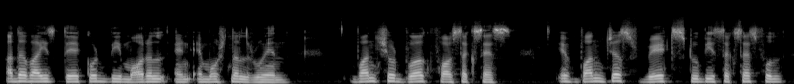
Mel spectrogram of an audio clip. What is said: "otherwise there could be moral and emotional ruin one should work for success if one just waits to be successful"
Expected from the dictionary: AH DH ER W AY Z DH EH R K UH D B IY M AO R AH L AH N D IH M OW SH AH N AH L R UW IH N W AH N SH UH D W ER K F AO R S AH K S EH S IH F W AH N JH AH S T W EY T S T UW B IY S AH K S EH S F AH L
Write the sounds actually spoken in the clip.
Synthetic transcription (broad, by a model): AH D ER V AY Z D EH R K UH D B IY M AO R AH L AH N D IH M OW SH AH N AH L R UW IH N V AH N SH UH D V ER K F AO R S AH K S EH S IH F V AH N JH AH S T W EY T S T UW B IY S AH K S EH S F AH L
